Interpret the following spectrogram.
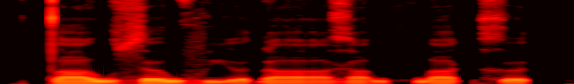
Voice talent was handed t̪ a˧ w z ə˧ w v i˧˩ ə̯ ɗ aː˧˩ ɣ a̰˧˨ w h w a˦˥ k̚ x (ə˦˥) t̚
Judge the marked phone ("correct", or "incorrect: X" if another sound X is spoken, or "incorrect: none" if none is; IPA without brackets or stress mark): correct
